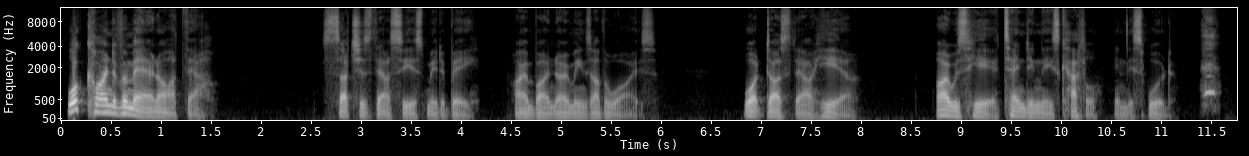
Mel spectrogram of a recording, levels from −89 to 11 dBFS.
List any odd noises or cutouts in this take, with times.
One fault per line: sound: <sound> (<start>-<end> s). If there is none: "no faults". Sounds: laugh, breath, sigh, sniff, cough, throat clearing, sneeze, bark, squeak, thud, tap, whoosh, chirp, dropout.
sound: breath (11.4-11.6 s)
